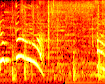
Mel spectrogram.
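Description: Background music with a steady bass line. About half a second in, a high squeal slides down in pitch, and a second, shorter downward slide comes near the end.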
